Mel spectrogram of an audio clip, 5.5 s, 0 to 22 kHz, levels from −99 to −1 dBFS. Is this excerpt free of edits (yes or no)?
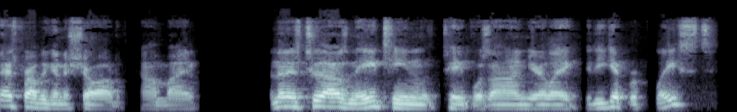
yes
